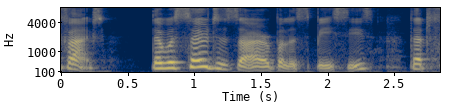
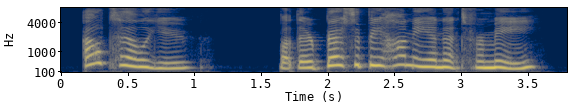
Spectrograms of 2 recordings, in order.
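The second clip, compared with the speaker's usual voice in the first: squeaked out high and loud; 6 semitones higher, 6 dB louder than usual. Narrating a story where Dewar answers Cat with a squeak. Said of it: "he squeaked".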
